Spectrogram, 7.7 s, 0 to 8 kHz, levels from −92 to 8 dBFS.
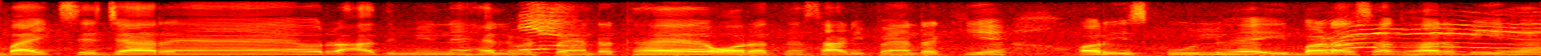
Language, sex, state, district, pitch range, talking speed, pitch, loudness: Hindi, female, Odisha, Sambalpur, 200-215 Hz, 210 wpm, 210 Hz, -16 LUFS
